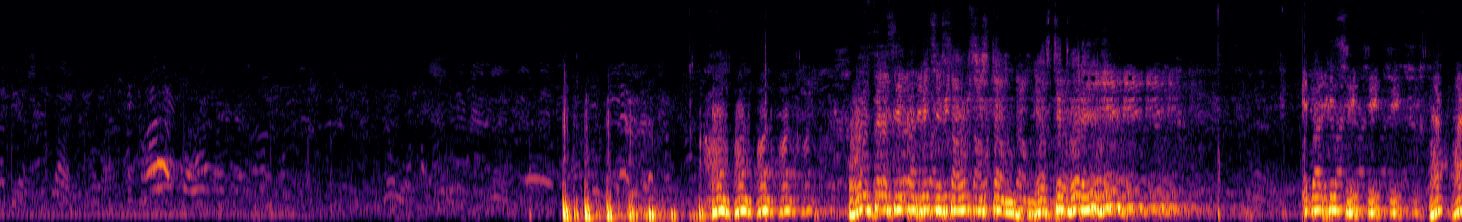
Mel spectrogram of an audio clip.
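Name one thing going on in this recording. A crowd shouts and cheers from a distance outdoors.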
